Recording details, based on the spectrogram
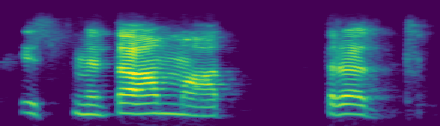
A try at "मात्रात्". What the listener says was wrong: मात्रात आ की मात्रा है।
